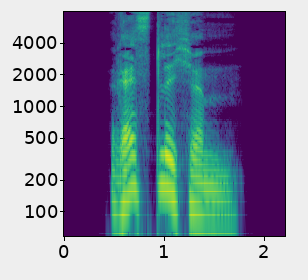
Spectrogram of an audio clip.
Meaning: strong dative masculine/neuter singular of restlich
- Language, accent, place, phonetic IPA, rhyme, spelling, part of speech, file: German, Germany, Berlin, [ˈʁɛstlɪçm̩], -ɛstlɪçm̩, restlichem, adjective, De-restlichem.ogg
